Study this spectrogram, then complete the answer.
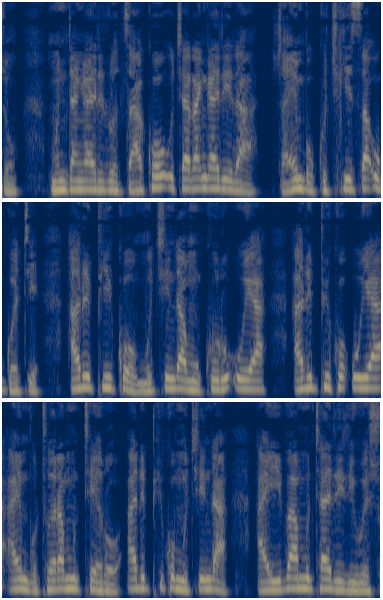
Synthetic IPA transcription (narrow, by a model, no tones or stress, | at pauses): mundaŋɡaɾiro̞d͡zako̞ut͡ʃaɾaŋɡaɾiraʐ̥aimbo̞kut͡ʃkisauɡʱo̞tiaɾipiko̞mut͡ʃindamukuɾuʔuːjaːɾipiko̞ʔujaʔaimbo̞to̞ɾamutʰe̞ɾo̞ʔaɾipiko̞mut͡ʃindaːiʋamutaririwe̞ʃo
